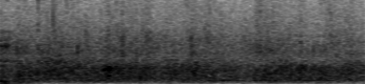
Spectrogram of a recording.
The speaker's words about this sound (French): Applaudissons pour le Seigneur. Let us clap for the Lord.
